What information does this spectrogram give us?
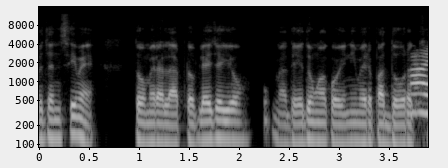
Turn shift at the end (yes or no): yes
